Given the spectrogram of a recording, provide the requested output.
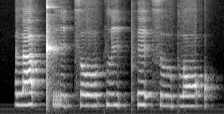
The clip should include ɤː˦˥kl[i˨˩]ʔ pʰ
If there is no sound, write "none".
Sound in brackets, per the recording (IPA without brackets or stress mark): i˦˥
